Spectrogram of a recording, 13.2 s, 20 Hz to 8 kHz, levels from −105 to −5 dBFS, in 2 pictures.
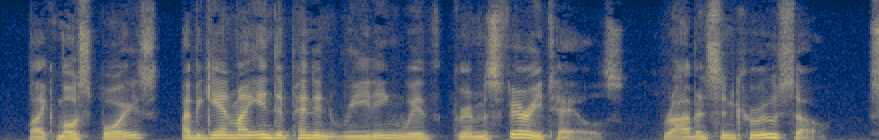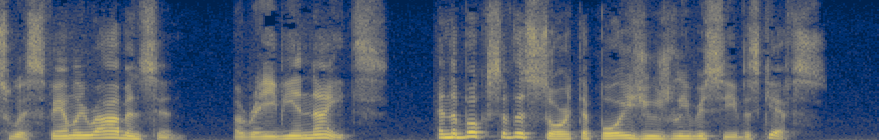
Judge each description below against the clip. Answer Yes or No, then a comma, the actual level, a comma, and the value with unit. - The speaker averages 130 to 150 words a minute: Yes, slow, 135 wpm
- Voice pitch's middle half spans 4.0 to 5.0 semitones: Yes, average, 4.4 semitones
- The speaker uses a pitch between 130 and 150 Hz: Yes, low, 135 Hz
